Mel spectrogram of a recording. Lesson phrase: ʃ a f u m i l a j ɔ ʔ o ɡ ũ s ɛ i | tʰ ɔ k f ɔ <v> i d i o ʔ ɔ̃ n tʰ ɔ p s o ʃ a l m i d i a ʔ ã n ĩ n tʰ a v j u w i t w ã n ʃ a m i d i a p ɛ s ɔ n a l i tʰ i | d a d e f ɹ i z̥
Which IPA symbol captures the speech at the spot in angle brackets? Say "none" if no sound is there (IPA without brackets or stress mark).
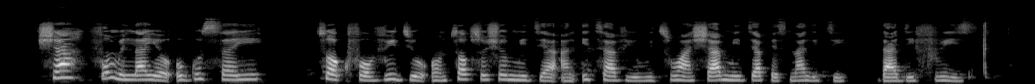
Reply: v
